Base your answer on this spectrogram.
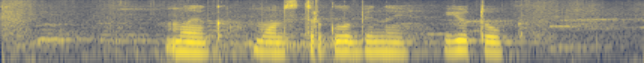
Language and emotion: Russian, neutral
